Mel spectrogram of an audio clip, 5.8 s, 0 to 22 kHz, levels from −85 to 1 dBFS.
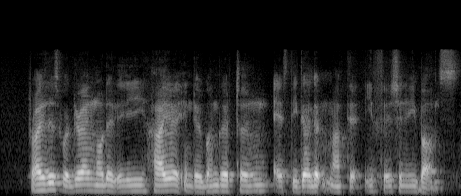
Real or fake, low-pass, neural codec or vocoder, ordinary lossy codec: fake; none; codec, 16 kHz, 1 kbps, X-Codec, HuBERT features, trained on balanced general audio; none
